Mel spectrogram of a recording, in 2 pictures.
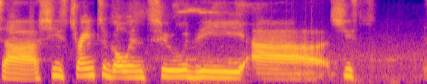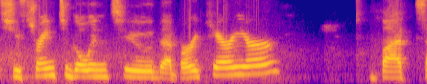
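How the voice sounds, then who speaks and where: A woman's voice: deep voice, no room sound, poor audio. A woman from Quebec with a French accent, English her second language, hosting a casual livestream and chatting to viewers with frequent restarts. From Quebec, Canada. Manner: unhurried, restarts often, reads viewer comments. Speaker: bird-keeping channel host.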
